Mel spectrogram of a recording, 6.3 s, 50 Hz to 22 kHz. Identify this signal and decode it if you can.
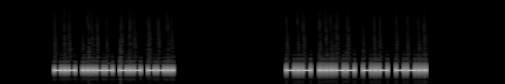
Morse code, heard as a keyed tone, about 45 wpm, 700 Hz. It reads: K3KZ K3KZ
